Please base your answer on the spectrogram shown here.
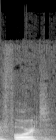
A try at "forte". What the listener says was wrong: It's just that it's not fort. It's pronounced forte.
